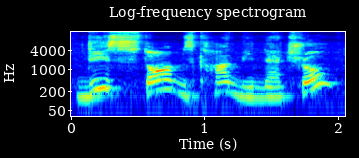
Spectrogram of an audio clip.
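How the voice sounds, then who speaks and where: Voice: mid-range voice, very animated, a little slow, a little mellow, slight background noise. A reader voicing a stern male crime-fighting hero, earnest and decisive, giving orders in a children's storybook. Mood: determined.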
